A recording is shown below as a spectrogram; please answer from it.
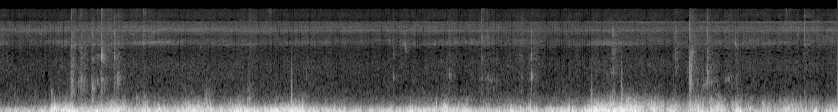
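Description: Wind buffeting an open microphone: a gusty low rumble that swells and eases, loudest about six seconds in, with a few faint clicks.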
